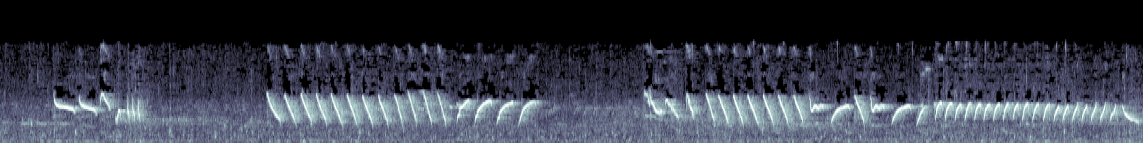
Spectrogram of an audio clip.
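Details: High canary-like song of an Oriental white-eye, used as a training master: bursts of loud downslurred whistles and rapid ringing trills, several seconds each, separated by short silent pauses.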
